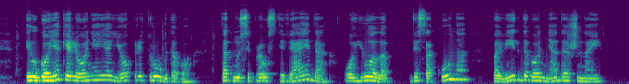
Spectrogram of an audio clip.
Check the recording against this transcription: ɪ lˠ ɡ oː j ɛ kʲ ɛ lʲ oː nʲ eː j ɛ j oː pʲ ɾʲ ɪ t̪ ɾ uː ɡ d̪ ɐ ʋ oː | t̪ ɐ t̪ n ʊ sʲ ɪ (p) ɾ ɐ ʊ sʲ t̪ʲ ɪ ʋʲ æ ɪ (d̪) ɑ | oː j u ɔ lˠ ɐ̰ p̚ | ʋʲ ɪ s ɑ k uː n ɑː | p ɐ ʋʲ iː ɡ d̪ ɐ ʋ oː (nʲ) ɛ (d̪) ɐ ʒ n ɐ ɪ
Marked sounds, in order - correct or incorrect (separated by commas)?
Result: correct, correct, correct, correct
